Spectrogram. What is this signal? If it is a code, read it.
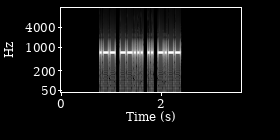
Morse code, heard as a keyed tone, about 34 wpm, 700 Hz. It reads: W7IY
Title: Easy Call Signs Repeated 2x - 35wpm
